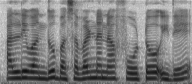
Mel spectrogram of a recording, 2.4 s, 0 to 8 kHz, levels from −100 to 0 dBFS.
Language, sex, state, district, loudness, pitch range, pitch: Kannada, female, Karnataka, Bidar, -13 LUFS, 200-220 Hz, 210 Hz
